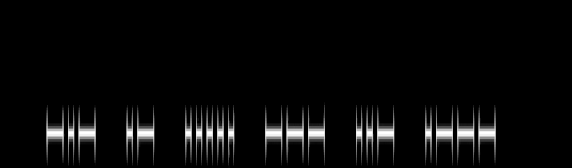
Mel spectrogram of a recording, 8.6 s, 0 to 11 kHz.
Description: Morse code, heard as a keyed tone, about 15 wpm, spaced as for 11 wpm, 700 Hz. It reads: KA5OUJ
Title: USA Call Signs - 6 Characters - 2x Character Spacing - 15wpm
